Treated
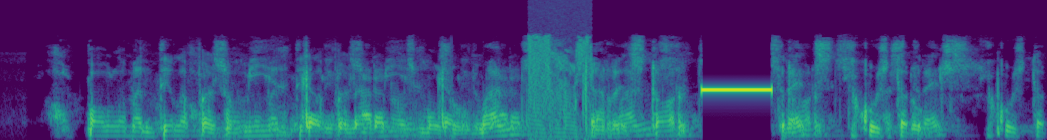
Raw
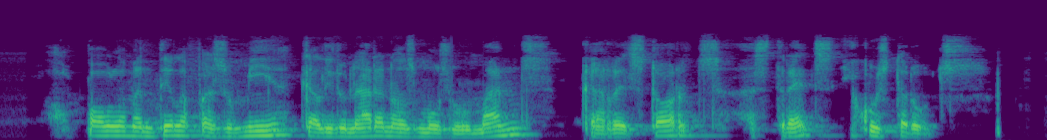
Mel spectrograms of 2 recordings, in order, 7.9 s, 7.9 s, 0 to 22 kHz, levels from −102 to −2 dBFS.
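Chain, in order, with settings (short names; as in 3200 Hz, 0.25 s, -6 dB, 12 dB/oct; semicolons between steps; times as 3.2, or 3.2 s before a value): 2.18–2.91 small resonant body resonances 470/670/2200 Hz, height 18 dB, ringing for 30 ms; compressor 6:1, threshold -28 dBFS, peak gain reduction 17.5 dB; harmonic-percussive split harmonic -17 dB; echo 1.02 s -6 dB; 3.96–4.44 spectral compressor 10:1; 5.26–5.79 bleep 1570 Hz -12.5 dBFS; gain +5 dB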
